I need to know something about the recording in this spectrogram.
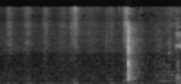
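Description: A kitchen knife cutting rind off a whole watermelon on a plastic cutting board: a few light cutting clicks, then one sharp knock near the end, the loudest sound.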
